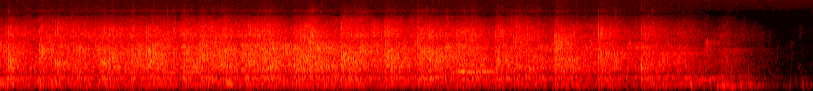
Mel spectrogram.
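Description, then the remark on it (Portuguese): A church audience applauds Jesus together in a steady, dense wash of clapping that holds for several seconds, then tapers off and fades to quiet near the end. “O Espírito pode aplaudir Jesus.”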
